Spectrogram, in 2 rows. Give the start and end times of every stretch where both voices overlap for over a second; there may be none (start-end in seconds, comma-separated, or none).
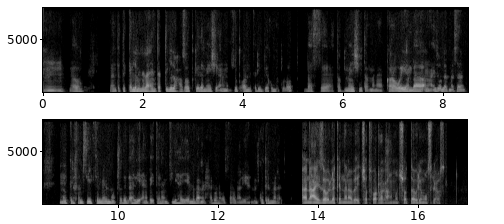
none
